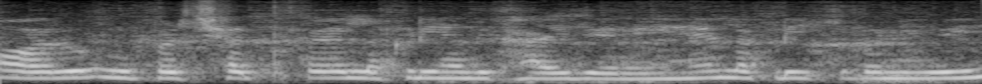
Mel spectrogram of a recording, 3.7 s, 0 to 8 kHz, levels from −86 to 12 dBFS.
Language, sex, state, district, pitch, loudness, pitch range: Hindi, female, Chhattisgarh, Raigarh, 220 Hz, -13 LUFS, 215-230 Hz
